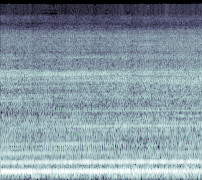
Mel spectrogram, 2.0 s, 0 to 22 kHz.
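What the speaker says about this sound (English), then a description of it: "It's not dropping the speed. It's not doing as much engine braking." Suzuki GSX-R600 motorcycle with a 520 chain conversion, engine droning steadily as it decelerates under light engine braking, a close, loud continuous tone with no talk.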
